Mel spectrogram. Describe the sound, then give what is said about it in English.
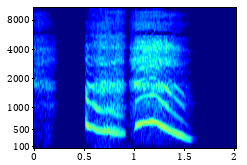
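A woman's pleasing gasp: a brief breathy intake, then two longer voiced breaths whose pitch slides downward, heard alone. “arched her back in response with a pleasing gasp.”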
